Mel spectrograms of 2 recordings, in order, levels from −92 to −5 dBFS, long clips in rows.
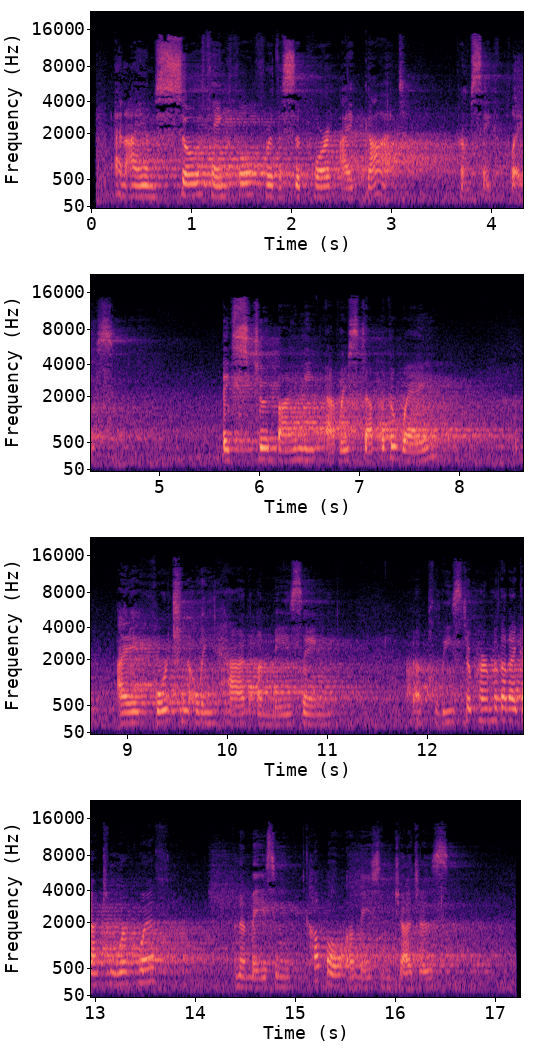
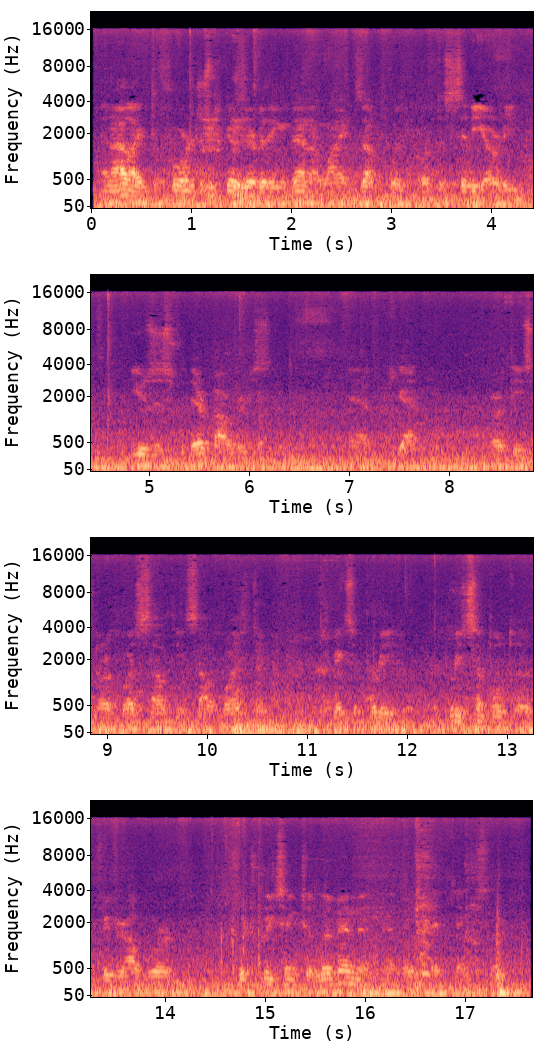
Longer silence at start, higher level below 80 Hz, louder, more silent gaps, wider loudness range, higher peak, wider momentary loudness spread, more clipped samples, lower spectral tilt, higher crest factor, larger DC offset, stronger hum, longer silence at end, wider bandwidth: about the same, 0.05 s vs 0 s; second, -76 dBFS vs -24 dBFS; second, -30 LUFS vs -21 LUFS; neither; about the same, 4 LU vs 4 LU; second, -10 dBFS vs 0 dBFS; first, 16 LU vs 6 LU; neither; second, -2.5 dB/octave vs -6 dB/octave; about the same, 20 dB vs 20 dB; neither; neither; about the same, 0.05 s vs 0 s; about the same, 15.5 kHz vs 16.5 kHz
